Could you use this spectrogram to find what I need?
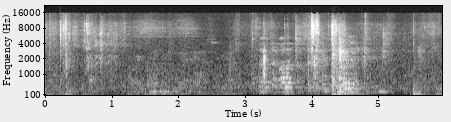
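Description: Paper and a wallet rustle in hands.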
